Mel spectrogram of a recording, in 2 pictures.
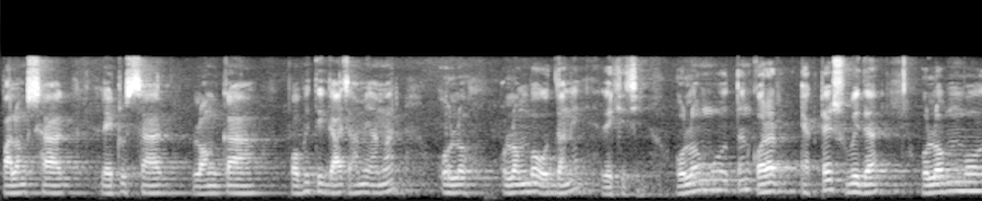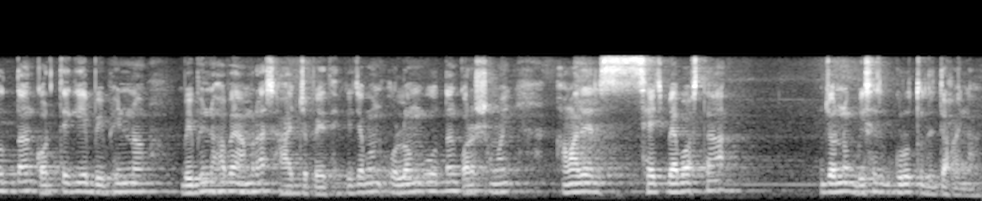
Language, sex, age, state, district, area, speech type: Bengali, male, 45-60, West Bengal, Purulia, urban, spontaneous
